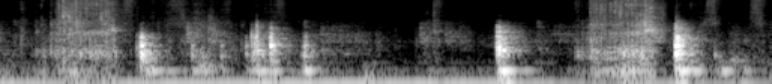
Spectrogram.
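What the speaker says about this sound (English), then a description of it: "Two more shuffles." Moon tarot deck being shuffled by hand, several quick riffling bursts and soft card slaps spaced irregularly over a few seconds, close and fairly quiet.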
